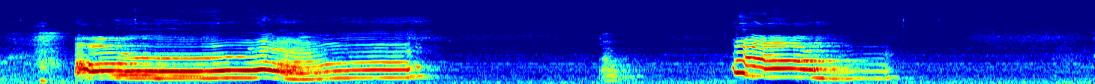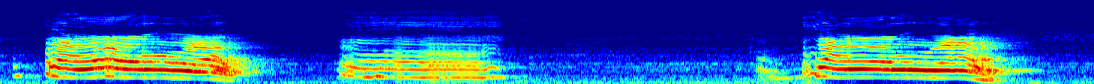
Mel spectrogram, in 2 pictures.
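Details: Pet beagle vocalizing expressively, as if talking: five separate bursts of howling and yowling across about fifteen seconds, each one to two seconds long, with wavering pitch and falling tails, quiet room between bursts.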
